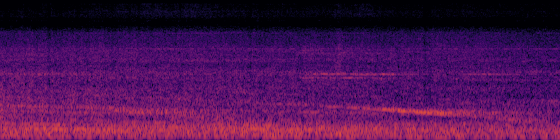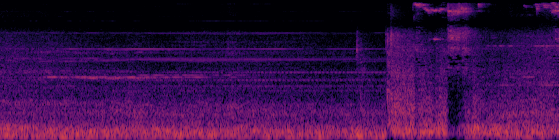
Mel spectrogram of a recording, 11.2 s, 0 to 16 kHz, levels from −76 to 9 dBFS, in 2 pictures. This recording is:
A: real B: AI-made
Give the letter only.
A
